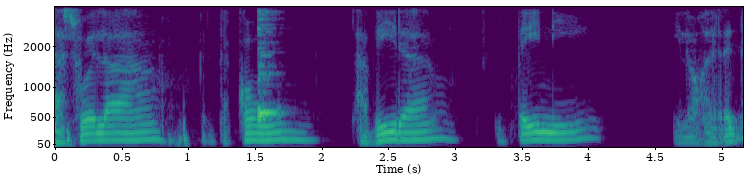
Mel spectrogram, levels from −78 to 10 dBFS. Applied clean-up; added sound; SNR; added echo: neural mask model RNNoise.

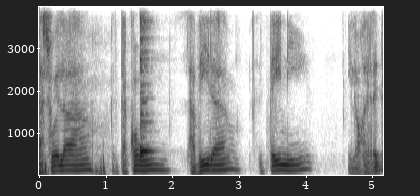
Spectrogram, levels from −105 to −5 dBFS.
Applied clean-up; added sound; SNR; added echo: none; Cowbell; 3 dB; none.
